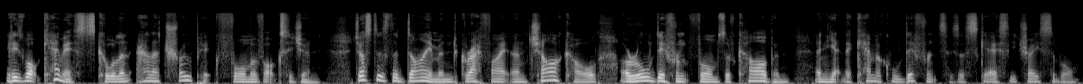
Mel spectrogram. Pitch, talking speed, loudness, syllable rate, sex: 130 Hz, 170 wpm, -21 LUFS, 5.5 syllables/s, male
